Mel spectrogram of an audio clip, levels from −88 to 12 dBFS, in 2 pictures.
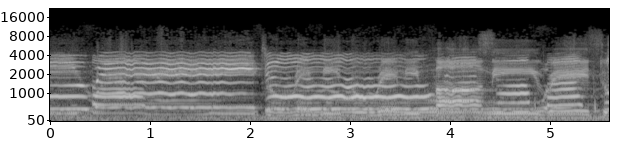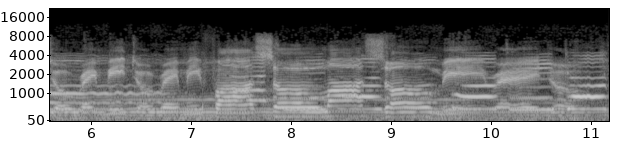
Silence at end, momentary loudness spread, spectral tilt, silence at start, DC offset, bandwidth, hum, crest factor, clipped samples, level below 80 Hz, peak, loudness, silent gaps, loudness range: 0 s; 4 LU; -4 dB/octave; 0 s; under 0.1%; 10.5 kHz; none; 10 dB; under 0.1%; -38 dBFS; -4 dBFS; -14 LUFS; none; 3 LU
